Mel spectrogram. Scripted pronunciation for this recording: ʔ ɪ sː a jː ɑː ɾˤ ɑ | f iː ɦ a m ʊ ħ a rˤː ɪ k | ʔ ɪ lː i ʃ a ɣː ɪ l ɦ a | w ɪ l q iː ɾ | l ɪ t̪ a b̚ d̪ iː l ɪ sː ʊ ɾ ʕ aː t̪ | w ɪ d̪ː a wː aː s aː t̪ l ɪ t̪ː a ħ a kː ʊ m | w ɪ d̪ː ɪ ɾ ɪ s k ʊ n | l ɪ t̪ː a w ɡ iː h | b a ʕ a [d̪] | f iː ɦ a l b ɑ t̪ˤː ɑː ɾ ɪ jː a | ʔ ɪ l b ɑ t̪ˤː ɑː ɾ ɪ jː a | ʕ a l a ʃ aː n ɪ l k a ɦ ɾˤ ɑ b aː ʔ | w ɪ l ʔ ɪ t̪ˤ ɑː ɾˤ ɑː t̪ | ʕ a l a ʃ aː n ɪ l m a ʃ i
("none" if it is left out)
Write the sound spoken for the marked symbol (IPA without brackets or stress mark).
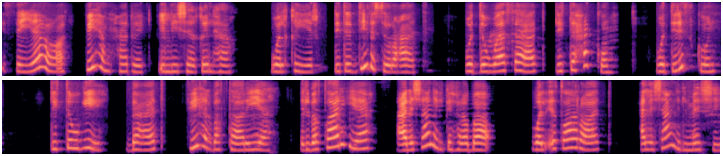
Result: d̪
